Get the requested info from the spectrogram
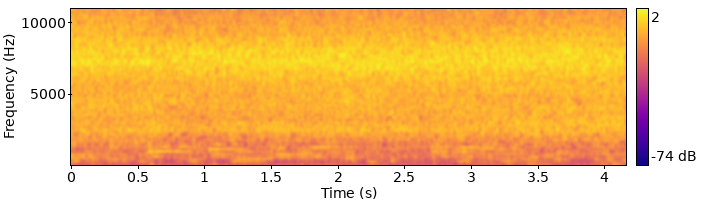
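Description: Grated beetroot sizzling in hot ghee in a pan, giving a steady hiss as its moisture turns to steam.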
